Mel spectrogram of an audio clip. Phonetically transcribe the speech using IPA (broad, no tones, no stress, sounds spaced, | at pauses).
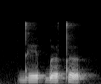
d̪ e ɓ ə t̪ ə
